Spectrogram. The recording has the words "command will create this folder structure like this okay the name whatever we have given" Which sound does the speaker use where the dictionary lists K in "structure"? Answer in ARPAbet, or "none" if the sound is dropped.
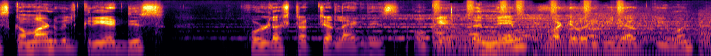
K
